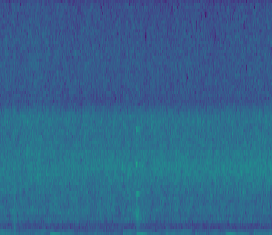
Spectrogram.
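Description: A pork steak browned on both sides, frying in a pan as a soft, even sizzle that is faint but constant, under a low rhythmic hum, with no talking.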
